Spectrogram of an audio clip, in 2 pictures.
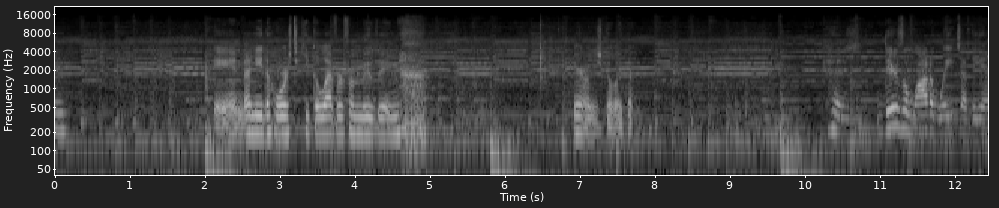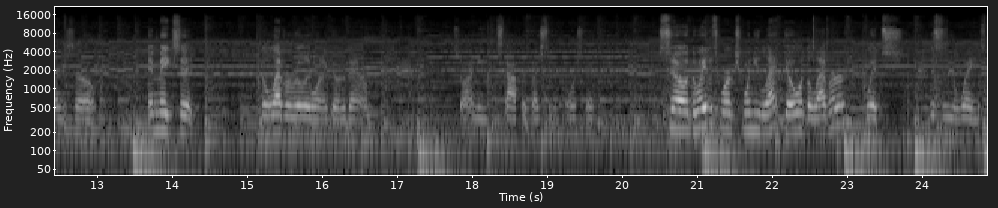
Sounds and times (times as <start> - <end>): Bagpipes: 0.0 - 24.8.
